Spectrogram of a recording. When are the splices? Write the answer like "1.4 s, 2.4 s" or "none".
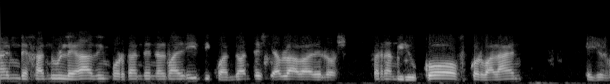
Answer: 1.7 s, 4.0 s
